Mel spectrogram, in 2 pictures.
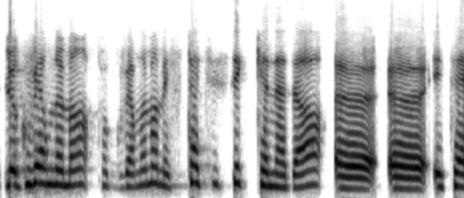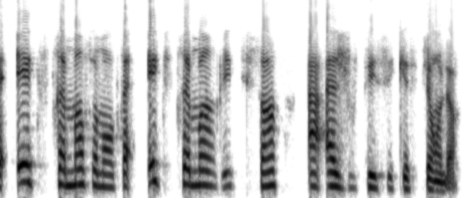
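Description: A woman's voice: medium pitch, moderate pace, dry recording. A middle-aged woman speaking as a radio interview guest, explaining things earnestly with frequent hesitations. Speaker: radio guest, head of a francophone federation. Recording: slightly muffled, dry recording.

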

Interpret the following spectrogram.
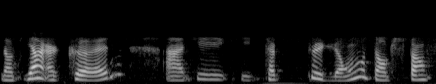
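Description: A woman's voice: a little high, measured pace, dry recording. Franco-Ontarian woman on a thin phone line. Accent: Franco-Ontarian French. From Northern Ontario, Canada. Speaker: interview guest, community organizer. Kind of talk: casual conversational explanation.

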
